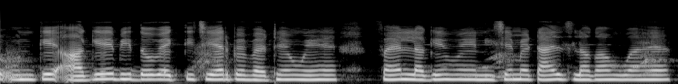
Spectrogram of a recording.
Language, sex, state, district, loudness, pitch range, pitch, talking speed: Hindi, female, Jharkhand, Palamu, -13 LUFS, 220-230 Hz, 225 Hz, 175 wpm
